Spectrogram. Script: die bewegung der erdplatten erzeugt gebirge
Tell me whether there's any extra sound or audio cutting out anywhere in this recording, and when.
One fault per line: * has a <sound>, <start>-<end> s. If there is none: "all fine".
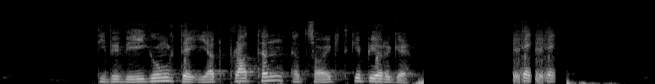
* has a laugh, 5.1-5.6 s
